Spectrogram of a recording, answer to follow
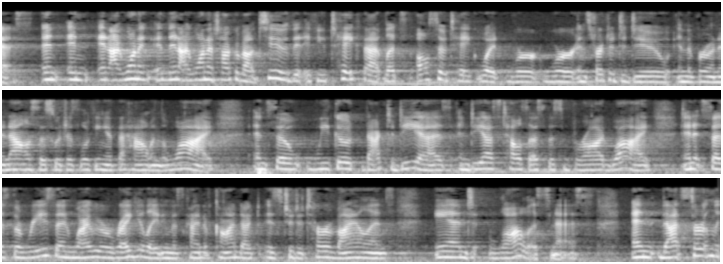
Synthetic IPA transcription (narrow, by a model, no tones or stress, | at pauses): jɛ̰s | ɨ̃nɨ̃nɨ̃naɪwɑ̃ɾ̃ɨʔɨ̃nðɨ̃ɾ̃aɪwɑ̃ɾ̃ɨtʰɔkɨbaʊtʰʉðɨɾʔɨfjɨtʰeɪk̚ðɨtˡlətsɔlˠsoʊtʰeɪkwʌt̚wɪɹwɪɹʔɨ̃nstɹ̥ʌk̚tɨd̚tʰɨdʉɨ̃nðɨbɹõɨ̃nɨnælˠəsɨswɨt͡ʃɨzlʊkɪ̃ŋɨt̪̚ðɨɦaʊə̃nðəwaɪ | ɨ̃nsoʊwiɡoʊbæk̚tʰɨdiɛsɨ̃ndiɛstʰɛlˠzʌsðɪsbɹɔd̚waɪ | ʔɨ̃ɾ̃ɨtsɛzðɨɹizɨ̃nwaɪwiwə˞ɹɛɡjɨleɪɾɪ̃ŋðɪskʰãɪ̃ndʌv̥kʰɑ̃ndɨk̚tɪz̥tʰɨdɨtʰɜ˞vaɪl̩ˠɨ̃ns | ɨ̃nlɔlˠə̰snɨ̰s | ɨ̃nðɨtsɜ˞ʔn̩l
